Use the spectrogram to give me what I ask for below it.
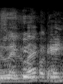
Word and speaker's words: Nouvelle Vague: Mi pronunciación malísima, Nouvelle Vague, se dice. Nouvelle Vague, Ok, ¿sí?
